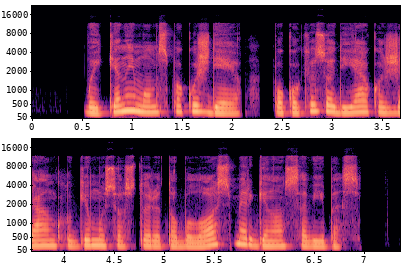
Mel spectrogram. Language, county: Lithuanian, Šiauliai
